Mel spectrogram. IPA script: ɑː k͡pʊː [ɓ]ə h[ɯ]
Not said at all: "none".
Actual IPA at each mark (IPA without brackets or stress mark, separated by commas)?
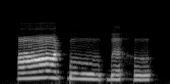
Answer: ɓ, ʊ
